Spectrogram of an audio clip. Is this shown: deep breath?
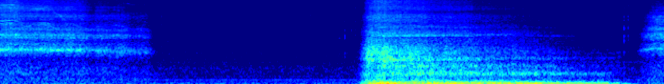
yes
